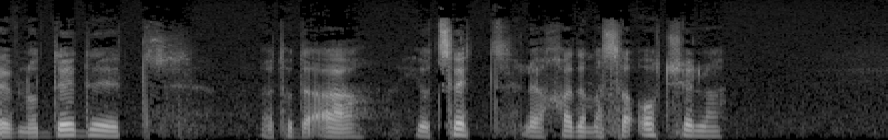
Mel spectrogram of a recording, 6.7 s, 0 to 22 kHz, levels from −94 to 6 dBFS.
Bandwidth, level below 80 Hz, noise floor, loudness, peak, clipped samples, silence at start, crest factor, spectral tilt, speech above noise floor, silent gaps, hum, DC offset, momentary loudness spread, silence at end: over 20 kHz; -82 dBFS; -61 dBFS; -33 LUFS; -12 dBFS; under 0.1%; 0 s; 24 dB; -2.5 dB/octave; 28 dB; none; none; under 0.1%; 18 LU; 1.25 s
